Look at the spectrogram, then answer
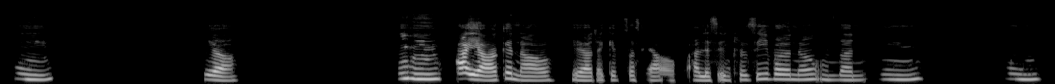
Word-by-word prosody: Mhm. 230 -2 -1 1.5
Ja. 190 -4 +3 1.6
Mhm, 250 -2 +4
ah 260 +1 +9
ja, 200 -3 +7
genau. 195 -6 -1 0.2
Ja, 185 -1 +1
da - - -7
gibt's 200 -1 -11
das 205 -2 -7
ja 185 - -2
auch 90 -1 -7
alles 185 -2 -3
inklusive, 230 +4 -2
ne, 225 +1 -1
und 215 -3 -8
dann 205 0 -5
mhm, 230 +2 -4 0.8
mhm. 240 -2 -4
220 Hz, 110 wpm, -25 LUFS, 195-240 Hz, 1.6 s, ah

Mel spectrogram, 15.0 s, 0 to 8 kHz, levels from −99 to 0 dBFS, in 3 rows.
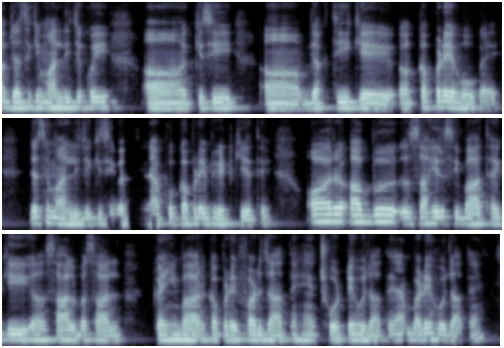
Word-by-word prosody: अब 115 - 0
जैसे 110 0 +3
कि 115 - -1
मान 105 -2 +1
लीजिए 105 +1 0
कोई 110 0 +1
अ, 100 -3 -1
किसी 105 -1 0 0.4
अ, - - -1
व्यक्ति 100 +3 0
के 100 0 +4 0.4
अ, - - 0
कपड़े 120 0 +3
हो 100 -4 +2
गए। 85 -1 -6 0.3
जैसे 120 +1 -1
मान 110 -4 0
लीजिए 105 0 -1
किसी 105 -1 -8
व्यक्ति 105 +1 -6
ने 105 - -2
आपको 100 +1 -3
कपड़े 110 +1 0
भेंट 105 -2 -2
किए 95 -1 0
थे, - - -6 0.4
और 150 +2 +5 0.2
अब 140 -1 +5 0.5
ज़ाहिर-सी 120 +1 0
बात 105 -1 0
है 105 - 0
कि 105 -1 +1
अ, 105 +1 +1
साल-ब-साल 105 -1 -1 0.3
कई 105 0 +1
बार 105 -1 +2
कपड़े 100 0 0
फट 105 0 +3
जाते 100 0 -1
हैं, 100 -1 -4
छोटे 100 +1 -1
हो 105 -1 +1
जाते 100 +1 -3
हैं 105 - -3
या 115 - -3
बड़े 110 +1 +1
हो - - +2
जाते 95 -1 -5
हैं। 120 +8 -9
105 Hz, 195 wpm, -22 LUFS, 100-110 Hz, 0.5 s, और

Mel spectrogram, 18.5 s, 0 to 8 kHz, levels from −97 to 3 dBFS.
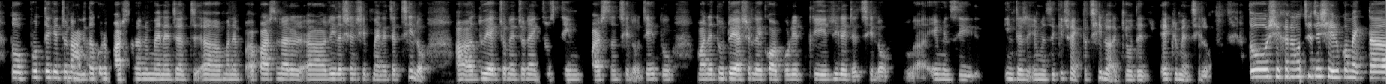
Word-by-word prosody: তো 220 - +1 0.2
প্রত্যেকের 235 -2 +3
জন্য 220 -1 +1
আলাদা 175 +2 0
করে 195 0 +1
পার্সোনাল 175 +2 +2
ম্যানেজার, 175 0 +1
যে - - -6
আ - - +2 0.2
মানে 170 0 -1
পা - - -6
পার্সোনাল 180 -1 +3 0.3
আ - - +2 0.3
রিলেশনশিপ 180 -1 -1
ম্যানেজার 165 +1 -4
ছিল। 250 -1 -2 0.6
আ - - +4 0.3
২-১ 185 -2 +6
জনের 180 -2 -2
জন্য 180 0 -2
১ 170 - -10
জন 180 0 -13
সেম 170 0 -3 0.3
পারসন 160 0 0
ছিল। 170 0 -8 0.2
যেহেতু 180 -1 -4 0.5
মানে 175 0 +2
দুটোই 190 -1 +6
আসলে 180 0 -1
কর্পোরেটলি 175 0 -1 0.2
রিলেটেড 170 -5 -1
ছিল। 170 +1 -9 0.5
আ - - -13 0.2
এমএনসি 170 -2 -4 0.6
ইন্টারএমএসি 170 -1 -2
কিছু 200 0 -4
একটা 170 - -14
ছিল 215 +4 -2
আরকি - - -10
ওদের 160 0 -3 0.3
এগ্রিমেন্ট 180 -4 -3
ছিল। 160 -3 -8 0.6
তো 250 - +8 0.3
সেখানে 270 -1 +3
হচ্ছে 275 +1 +1
যে 280 - +6
সেরকম 250 -1 +5
একটা 220 0 +5
180 Hz, 155 wpm, -23 LUFS, 170-190 Hz, 0.6 s, তো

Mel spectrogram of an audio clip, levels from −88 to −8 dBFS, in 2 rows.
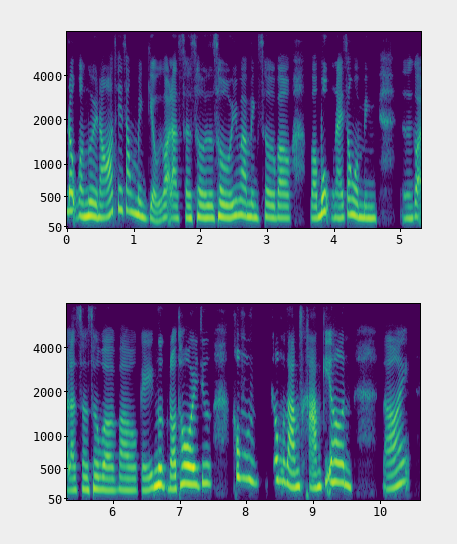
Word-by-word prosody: động 285 0 +1
vào 210 - -1
người 205 -1 +4
nó, 190 +7 -1
thế 310 - -2
xong 280 -5 -2
mình 195 -5 +1
kiểu, 170 -6 -5
gọi 190 +7 -4
là, 180 - -3
sờ 180 +1 -4
sờ, 175 - -14 0.2
sờ 180 0 +1
sờ 210 - +3 0.2
nhưng 215 +2 0
mà 215 -2 0
mình 190 -2 0
sờ 185 +1 -3
vào 180 -1 -3 0.3
vào 175 -1 -3
bụng 225 -4 +2
này, 180 0 -3
xong 235 +4 -1
rồi 210 - +2
mình, 180 -1 0 0.4
ờ, 175 0 -6
gọi 190 -1 -4
là, 175 - -2
sờ 180 +1 -3
sờ 195 -1 +1
vào 180 -2 0
vào 175 -1 -3
cái 175 +3 -4
ngực 255 0 +7
nó 195 0 +2
thôi, 265 0 +6
chứ 280 -1 -2 0.3
không 390 -4 0 0.4
không 315 -1 -1
dám 225 -3 +4
khám 225 -1 +1
kỹ - - -3
hơn, 290 -5 +3 0.5
đấy. 220 +10 -2
195 Hz, 250 wpm, -24 LUFS, 180-255 Hz, 0.5 s, ngực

